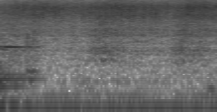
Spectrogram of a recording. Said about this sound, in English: then you're going to brown your onions with the rice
